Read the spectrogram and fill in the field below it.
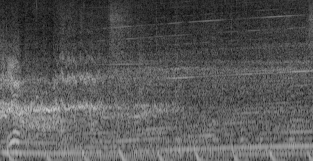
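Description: Cars in the Little Racers STREET racing video game skid with a continuous tire squeal over a buzzing engine that climbs and drops in repeated gear-shift sweeps, loud and close with no talk.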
